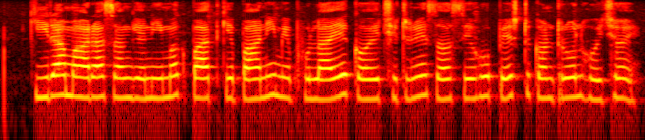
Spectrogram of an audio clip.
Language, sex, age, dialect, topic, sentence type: Maithili, female, 41-45, Bajjika, agriculture, statement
